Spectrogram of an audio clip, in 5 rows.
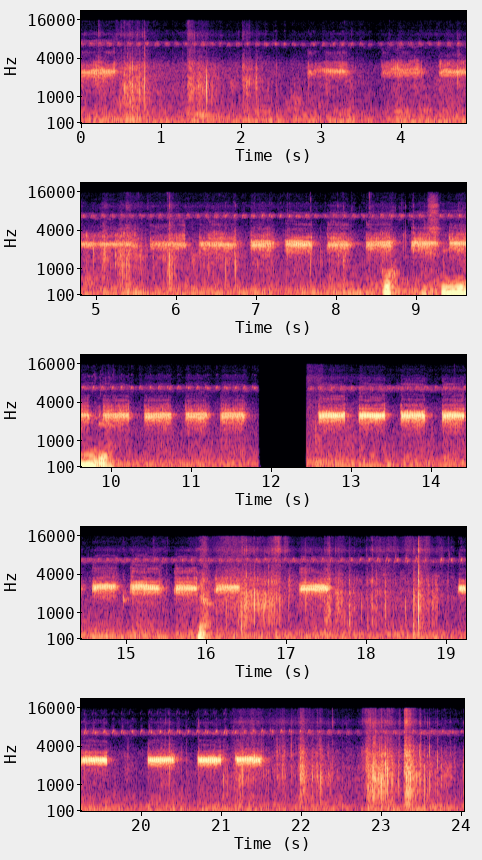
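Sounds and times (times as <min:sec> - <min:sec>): faint insect-like hum: 0:00.0 - 0:11.9, 0:12.5 - 0:24.0.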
